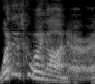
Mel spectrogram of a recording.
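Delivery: loud theatrical declaiming. Retelling how Joe Tessitore on their set reacted to his shirt; Joe Tessitore's Shakespearean voice. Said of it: "in his Shakespearean voice".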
